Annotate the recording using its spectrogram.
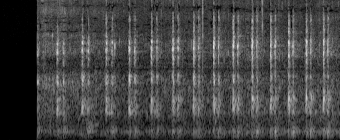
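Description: Steady, even ticking, about four ticks a second, starting half a second in after silence, over a faint low rumble.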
